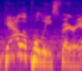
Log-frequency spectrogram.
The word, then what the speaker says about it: Gallipolis Ferry: Gallipolis Ferry.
